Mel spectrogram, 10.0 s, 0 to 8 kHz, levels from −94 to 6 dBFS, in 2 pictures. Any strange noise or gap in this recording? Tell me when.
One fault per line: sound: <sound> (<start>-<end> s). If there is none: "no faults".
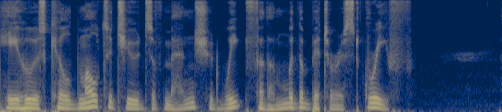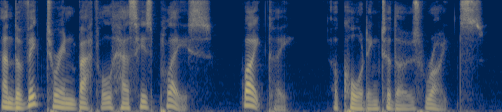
no faults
